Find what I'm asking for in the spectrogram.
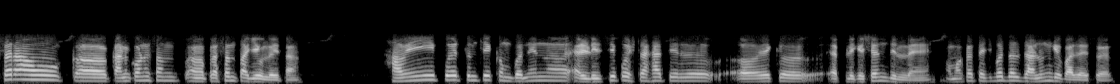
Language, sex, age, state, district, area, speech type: Goan Konkani, male, 45-60, Goa, Canacona, rural, conversation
